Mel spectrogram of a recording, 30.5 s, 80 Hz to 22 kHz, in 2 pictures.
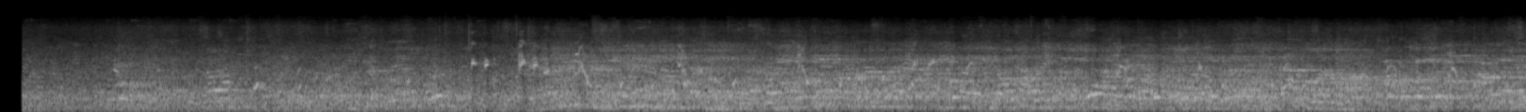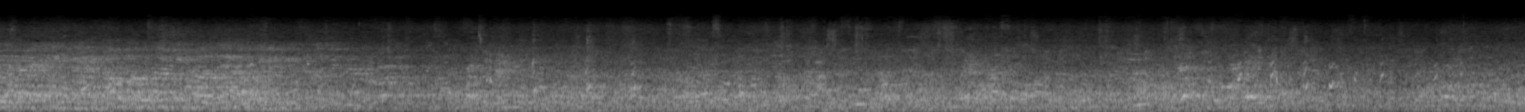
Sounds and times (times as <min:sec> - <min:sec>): Bow-wow: 0:04.8 - 0:07.1, 0:08.0 - 0:09.8, 0:11.1 - 0:13.2, 0:13.8 - 0:15.2, 0:27.0 - 0:30.0.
